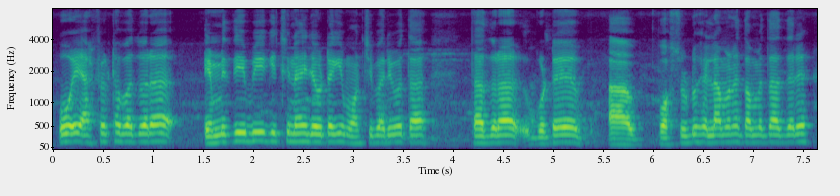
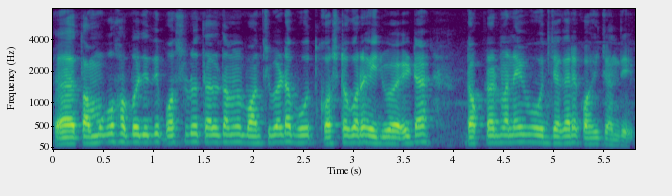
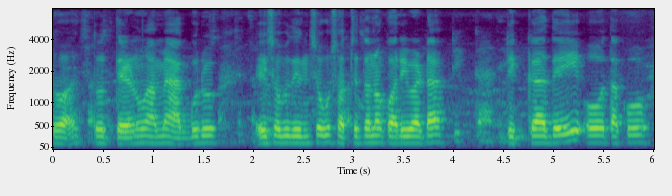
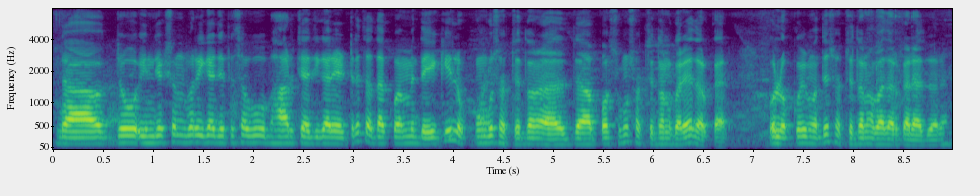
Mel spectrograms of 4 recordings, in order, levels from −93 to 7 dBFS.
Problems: constant background noise, continuous background conversations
